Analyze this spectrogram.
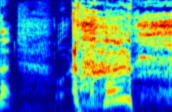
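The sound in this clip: Throat clearing and a rasping cough bring up phlegm after a hard closed-fist punch just below the rib cage. The sounds come in strained, voiced bursts, with a longer, louder effort in the middle.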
